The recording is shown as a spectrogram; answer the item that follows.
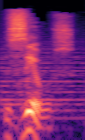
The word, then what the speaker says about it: Zeus: tempestade era de aos em grego pronunciava-se Zeus e em latim e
